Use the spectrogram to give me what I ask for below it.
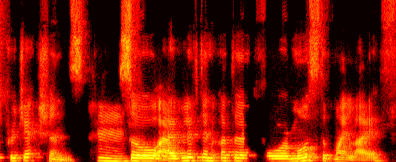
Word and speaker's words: Qatar: because everyone's like oh is that how you pronounce Qatar yeah you know I didn't know that and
